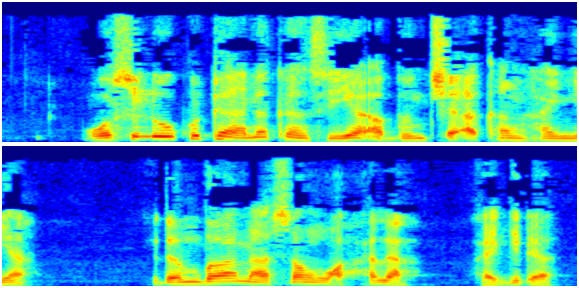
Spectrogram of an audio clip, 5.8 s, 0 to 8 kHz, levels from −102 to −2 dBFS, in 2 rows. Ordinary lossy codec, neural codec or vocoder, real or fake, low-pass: MP3, 32 kbps; codec, 32 kHz, 1.9 kbps, SNAC; fake; 7.2 kHz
